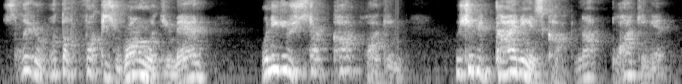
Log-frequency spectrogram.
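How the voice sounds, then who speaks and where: A man's voice: a little high, sing-song, moderate pace, darkish tone, reverberant, pitched above the performer's own voice. A man playing a brash, foul-mouthed, joking police officer in a read-aloud comedy script, with a blustering delivery. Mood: scolding. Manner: blustering, swearing.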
